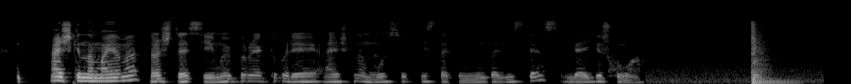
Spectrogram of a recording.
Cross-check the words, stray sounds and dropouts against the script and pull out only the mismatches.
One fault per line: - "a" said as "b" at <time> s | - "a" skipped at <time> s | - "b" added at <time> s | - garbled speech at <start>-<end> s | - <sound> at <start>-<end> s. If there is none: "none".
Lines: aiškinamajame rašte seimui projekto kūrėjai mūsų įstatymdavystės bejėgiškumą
- "aiškina" added at 3.3 s
- thud at 7.5-8.1 s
